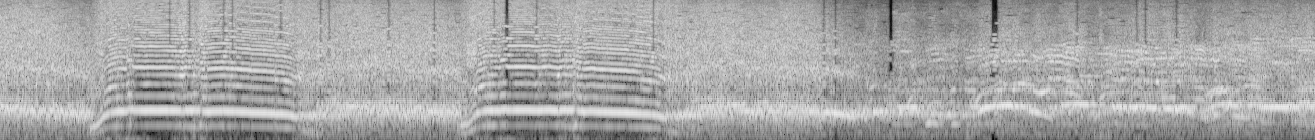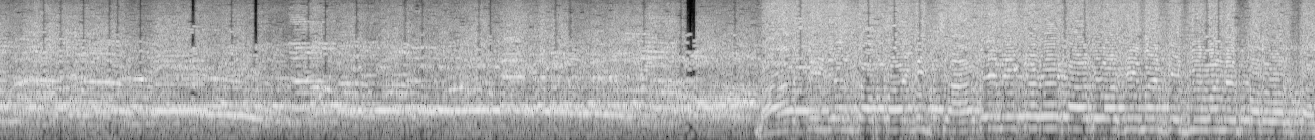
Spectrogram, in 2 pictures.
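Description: An older man speaks forcefully through microphones and loudspeakers, with a loud echo outdoors.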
